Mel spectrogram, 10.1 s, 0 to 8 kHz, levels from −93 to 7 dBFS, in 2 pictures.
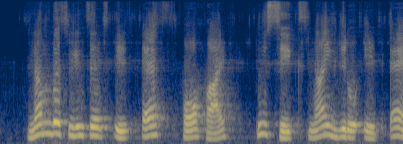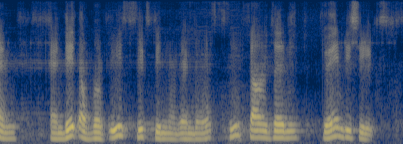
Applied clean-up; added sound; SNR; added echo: neural separator model SepFormer DNS4.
